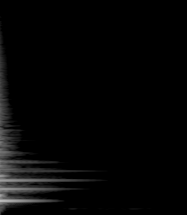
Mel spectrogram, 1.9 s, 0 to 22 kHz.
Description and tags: TT10x8-HP-Hd-v05
A 1-shot sample taken of a 10-inch diameter, 8-inch deep tom-tom, recorded with an Equitek E100 close-mic and two
Peavey electret condenser microphones in an XY pair.
Notes for samples in this pack:
Tuning:
LP = Low Pitch
MP = Medium Pitch
HP = High Pitch
VHP = Very High Pitch
Playing style:
Hd = Head Strike
HdC = Head-Center Strike
HdE = Head-Edge Strike
RS = Rimshot (Simultaneous Head and Rim) Strike
Rm = Rim Strike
